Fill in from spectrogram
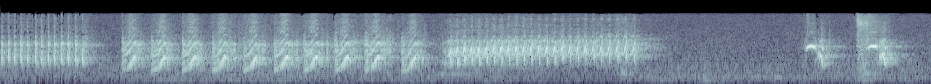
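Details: Belgian Malinois Waterslager canary training song: evenly spaced dripping notes, a buzzy bubbling roll, a quiet gap and two short whistles.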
